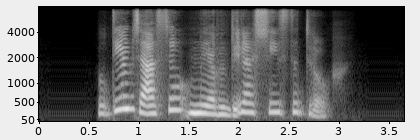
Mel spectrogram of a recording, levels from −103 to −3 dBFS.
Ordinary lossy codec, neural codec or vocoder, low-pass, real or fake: none; codec, 16 kHz, 0.5 kbps, FreqCodec, larger model; 7.2 kHz; fake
